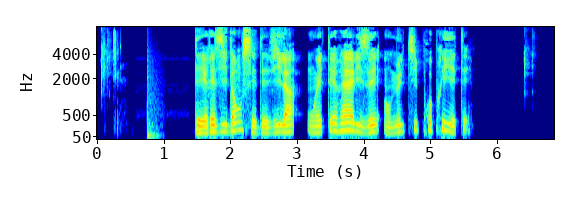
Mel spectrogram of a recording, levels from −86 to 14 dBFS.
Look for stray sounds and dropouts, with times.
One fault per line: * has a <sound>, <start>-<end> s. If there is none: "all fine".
* has a thud, 0.7-1.0 s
